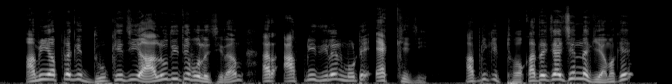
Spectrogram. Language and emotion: Bengali, angry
